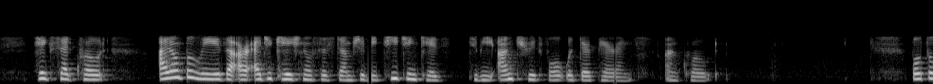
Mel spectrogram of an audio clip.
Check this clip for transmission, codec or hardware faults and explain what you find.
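The speech drops out twice, with hard-edged silent gaps from 3.68 to 3.72 s and from 6.14 to 6.16 s. This is packet loss filled with silence. The 40 ms and 20 ms holes fit lost 20 ms packets that the receiver replaced with silence, cutting the narrowband G.711 telephone audio abruptly.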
